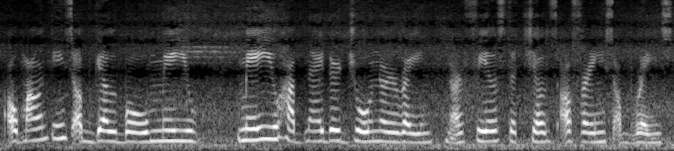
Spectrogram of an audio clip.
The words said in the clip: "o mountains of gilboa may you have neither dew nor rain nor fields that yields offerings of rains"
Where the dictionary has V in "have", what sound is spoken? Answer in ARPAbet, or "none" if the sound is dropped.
B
